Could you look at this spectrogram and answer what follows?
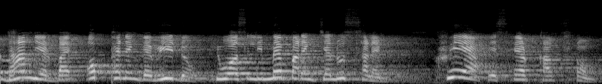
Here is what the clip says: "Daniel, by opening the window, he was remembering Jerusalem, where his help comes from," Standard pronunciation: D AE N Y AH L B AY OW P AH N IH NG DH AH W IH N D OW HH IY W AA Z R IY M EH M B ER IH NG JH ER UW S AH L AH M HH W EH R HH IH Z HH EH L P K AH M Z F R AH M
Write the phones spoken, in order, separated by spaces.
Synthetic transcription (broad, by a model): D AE N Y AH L B AY OW P AH N IH NG DH AH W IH D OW HH IY W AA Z R IY M EH M B ER IH NG JH ER UW S AH L AH M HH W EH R HH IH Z HH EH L K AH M F R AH M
